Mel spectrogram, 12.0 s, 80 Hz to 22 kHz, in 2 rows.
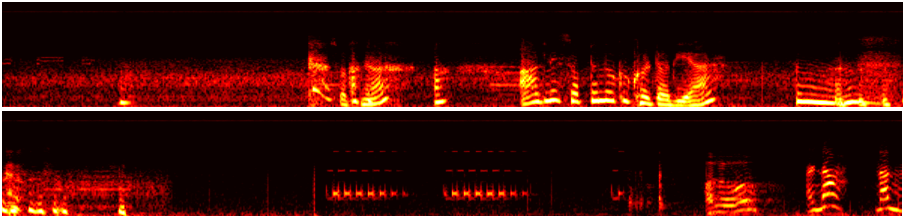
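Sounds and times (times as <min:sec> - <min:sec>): telephone ringing: 0:08.2 - 0:10.4.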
